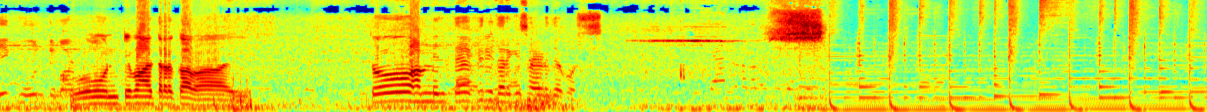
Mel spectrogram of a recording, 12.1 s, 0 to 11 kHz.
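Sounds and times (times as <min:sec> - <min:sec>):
music with deep bass beat: 0:08.2 - 0:12.0.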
